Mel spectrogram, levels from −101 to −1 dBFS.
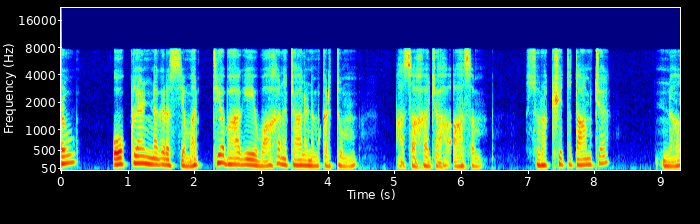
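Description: No faults found in the speech; the G.722 wideband telephone coding at 64 kbit/s carries the band up to 7 kHz with at most a faint trace of the codec.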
